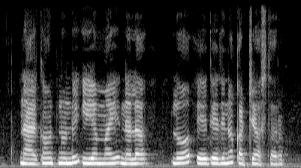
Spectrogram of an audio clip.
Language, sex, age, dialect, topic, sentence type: Telugu, male, 25-30, Utterandhra, banking, question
